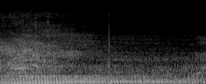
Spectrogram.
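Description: A small motorcycle engine running as it passes close by, loudest about half a second in and then easing off over a steady low engine hum.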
